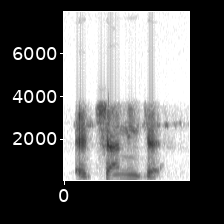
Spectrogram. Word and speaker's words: Echanique: Echanique.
